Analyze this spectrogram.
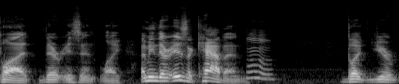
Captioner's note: none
